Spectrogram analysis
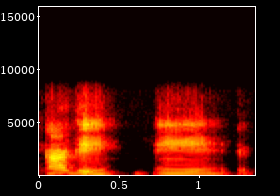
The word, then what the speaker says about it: age: Haz de cuenta que la pronunciación en realidad al final es una G, que para nosotros es un poquito ese sonido al final, es age.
